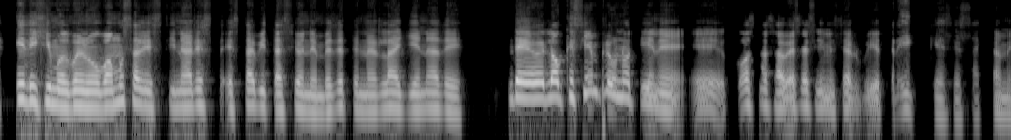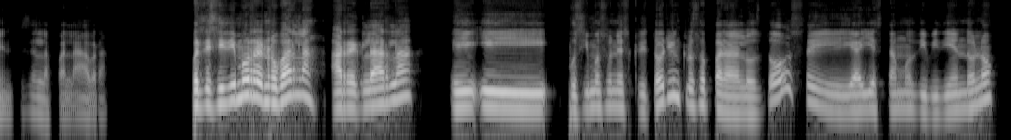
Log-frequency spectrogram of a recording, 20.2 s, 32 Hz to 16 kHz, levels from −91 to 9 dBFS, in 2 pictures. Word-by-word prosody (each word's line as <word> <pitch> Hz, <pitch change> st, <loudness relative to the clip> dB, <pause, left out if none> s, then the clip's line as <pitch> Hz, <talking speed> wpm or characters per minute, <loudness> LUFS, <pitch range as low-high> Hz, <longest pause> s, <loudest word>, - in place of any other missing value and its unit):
y 200 Hz, 0 st, +5 dB
dijimos 165 Hz, -5 st, +3 dB
bueno, 140 Hz, -1 st, +5 dB
vamos 150 Hz, +7 st, +2 dB
a 170 Hz, -, +5 dB
destinar 145 Hz, -1 st, -2 dB
es 155 Hz, 0 st, -5 dB
esta 140 Hz, +2 st, -5 dB
habitación 135 Hz, -3 st, -2 dB
en 115 Hz, -1 st, -3 dB
vez 120 Hz, 0 st, -2 dB
de 145 Hz, -, -3 dB
tenerla 130 Hz, 0 st, -3 dB
llena 130 Hz, +1 st, -3 dB
de 120 Hz, -4 st, -6 dB, 0.4 s
de 210 Hz, 0 st, +6 dB
lo 220 Hz, -1 st, +3 dB
que 225 Hz, -, -1 dB
siempre 265 Hz, +5 st, -3 dB
uno 220 Hz, -3 st, -1 dB
tiene, 80 Hz, -, -4 dB
eh, 70 Hz, 0 st, -9 dB
cosas -, -, -8 dB
a -, -, 0 dB
veces -, -, -3 dB
sin 70 Hz, -2 st, -10 dB
servir -, -, -9 dB
triques, 105 Hz, -3 st, -16 dB
exactamente, 100 Hz, +2 st, -16 dB
esa 115 Hz, 0 st, -24 dB
es 110 Hz, -, -14 dB
la 100 Hz, -3 st, -14 dB
palabra. -, -, -16 dB, 0.8 s
Pues 150 Hz, 0 st, +4 dB
decidimos 180 Hz, +10 st, +5 dB
renovarla, 205 Hz, 0 st, +5 dB
arreglarla 155 Hz, -, +3 dB, 0.3 s
y 140 Hz, 0 st, +1 dB
y 135 Hz, -2 st, +3 dB
pusimos 135 Hz, +4 st, -6 dB
un 145 Hz, 0 st, -6 dB
escritorio 140 Hz, -, -4 dB
incluso 160 Hz, -8 st, -4 dB
para 120 Hz, -6 st, 0 dB
los 110 Hz, -1 st, -6 dB
2 230 Hz, -, -4 dB
y 130 Hz, -8 st, -5 dB
ahí 125 Hz, +1 st, -2 dB
estamos 130 Hz, 0 st, -10 dB
dividiéndolo 130 Hz, -, -5 dB
140 Hz, 150 wpm, -23 LUFS, 125-170 Hz, 0.8 s, de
